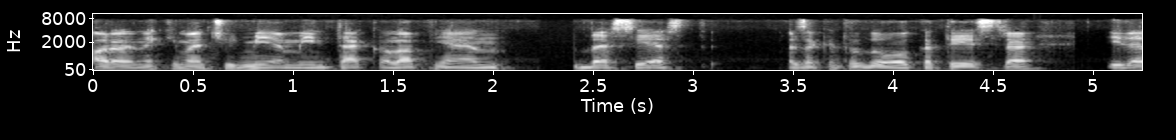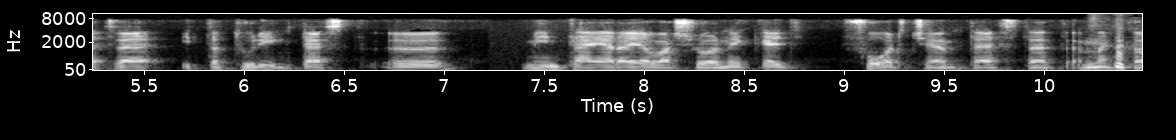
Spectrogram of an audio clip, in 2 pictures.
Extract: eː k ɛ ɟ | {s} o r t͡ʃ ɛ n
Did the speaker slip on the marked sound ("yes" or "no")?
yes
